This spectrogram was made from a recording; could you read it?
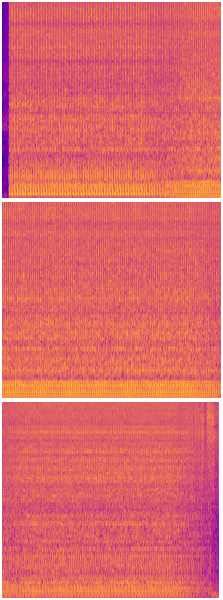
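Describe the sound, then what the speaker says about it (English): A handheld blower runs continuously and loud while cleaning out a disassembled HVAC blower motor, its steady roaring whine shifting in pitch and load as it moves around the housing, with no talk. "I've taken it apart and basically just used my blower to blow it out"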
